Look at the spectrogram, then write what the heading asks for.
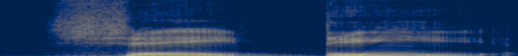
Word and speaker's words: Shay D: Shady? Like literally. SHAY space D. SHA. What? Y. Okay. Space and then D. Shady.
